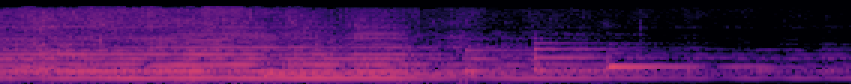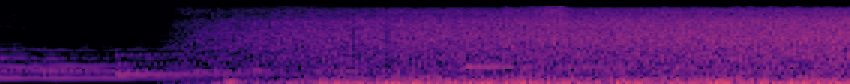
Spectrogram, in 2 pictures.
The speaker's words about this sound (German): Guten Morgen, der Wind ist zurück, der Himmel bedeckt, aber es ist warm.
